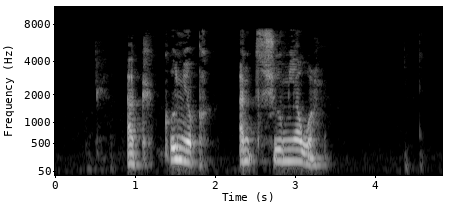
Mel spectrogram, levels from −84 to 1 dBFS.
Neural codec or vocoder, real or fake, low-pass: none; real; 7.2 kHz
